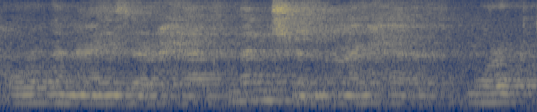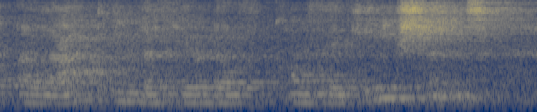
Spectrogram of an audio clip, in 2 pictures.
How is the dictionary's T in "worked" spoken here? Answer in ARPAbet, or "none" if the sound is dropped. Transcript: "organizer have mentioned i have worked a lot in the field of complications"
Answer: T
